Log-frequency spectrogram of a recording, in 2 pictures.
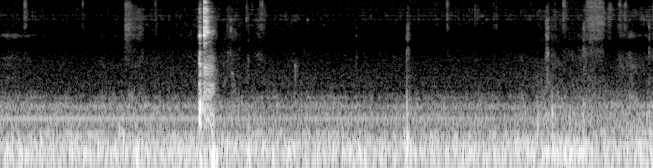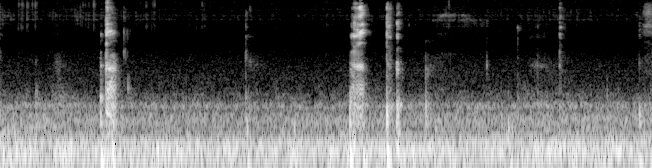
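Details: Male woke up with hiccups that morning; quiet room with a few sudden, sharp, brief gulping clicks at irregular intervals, about four in twenty seconds: unpredictable hiccups.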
